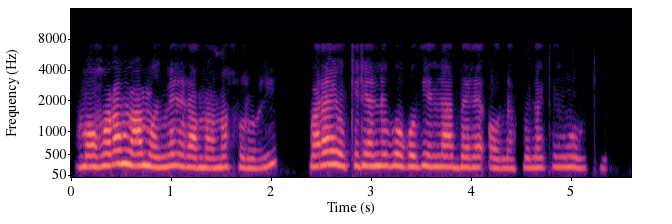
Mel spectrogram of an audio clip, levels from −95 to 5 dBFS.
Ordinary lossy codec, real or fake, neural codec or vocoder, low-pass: none; fake; codec, 16 kHz, 2 kbps, FreqCodec, smaller model; 7.2 kHz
